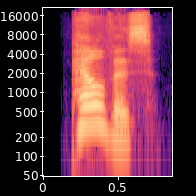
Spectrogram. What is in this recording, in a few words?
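"pelvis", British English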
